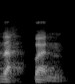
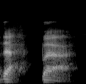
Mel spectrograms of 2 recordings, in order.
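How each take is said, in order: First: The word ends with an audible n sound. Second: The word ends on a vowel without n. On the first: This is the full written form. "tulisannya dhahban" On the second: This is how it is usually spoken. "biasanya pengucapannya dhahba"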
